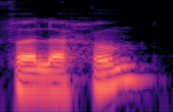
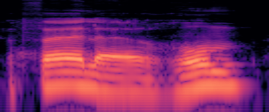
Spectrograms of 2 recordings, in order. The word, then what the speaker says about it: فَلَهُمْ: So ha is a heavy ha. It will not be pronounced falahum. It is falahum. And meme's sound will not be prolongated because wherever there is jazm on meme, you do not prolongate that sound.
